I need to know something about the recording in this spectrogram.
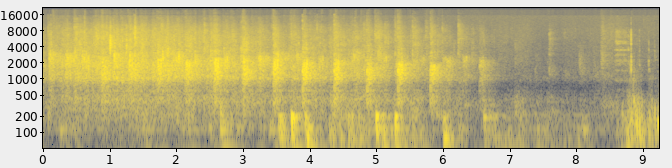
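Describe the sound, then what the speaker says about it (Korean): A church congregation applauds to welcome the pastor, a dense sustained clapping that swells, then thins and fades toward the end. "목사님 나오실 때 큰 박수로 환영하도록 하겠습니다."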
